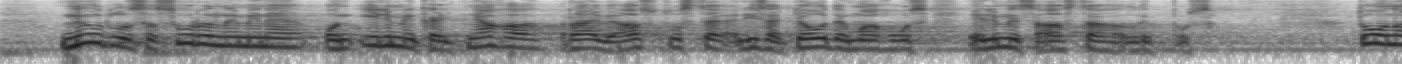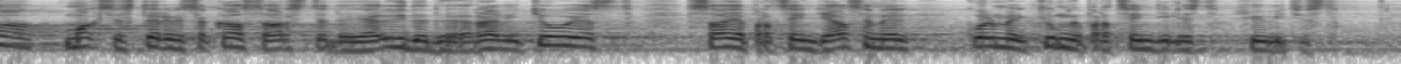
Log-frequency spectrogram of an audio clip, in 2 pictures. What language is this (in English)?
Estonian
